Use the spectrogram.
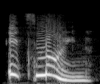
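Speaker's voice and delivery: put-on high, defensive girl voice; a touch of possessive haste; quick, defensive. A narrator's reading. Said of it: "she said quickly".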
